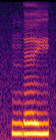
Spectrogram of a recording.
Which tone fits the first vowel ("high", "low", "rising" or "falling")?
low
